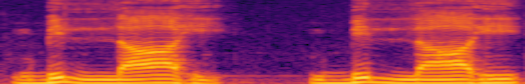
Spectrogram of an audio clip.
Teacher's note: باللہ میں دوسری جو بات ہے وہ ہے جب زیر کے بعد اللہ جل شانہ کا نام آئے تو پھر ہم لفظ اللہ کو باریک ادا کریں گے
